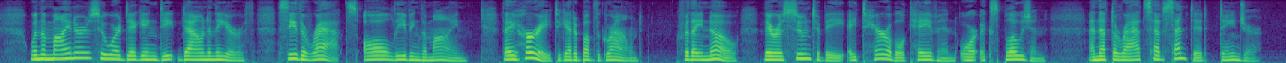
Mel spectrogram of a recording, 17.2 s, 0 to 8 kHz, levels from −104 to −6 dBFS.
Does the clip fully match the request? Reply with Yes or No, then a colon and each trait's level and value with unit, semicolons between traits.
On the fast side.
No: average, 165 wpm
